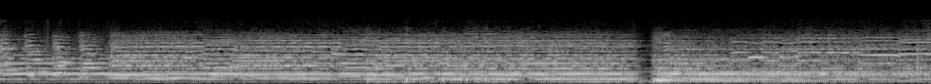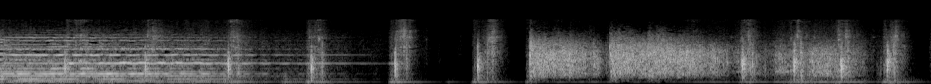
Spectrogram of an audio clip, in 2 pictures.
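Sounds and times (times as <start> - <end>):
held musical tone: 0.0 - 12.4
gunshots in a saloon shootout, radio drama sound effect: 14.6 - 18.5.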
